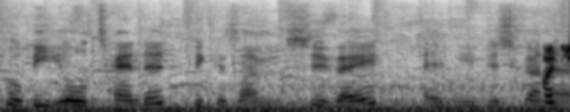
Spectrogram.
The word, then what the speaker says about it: sous vide: I don't know how to pronounce that, Bill, but Bill basically said... Yeah, it's sous vide. Sous vide.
